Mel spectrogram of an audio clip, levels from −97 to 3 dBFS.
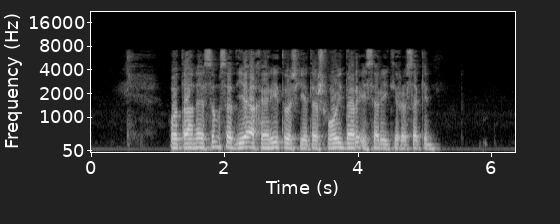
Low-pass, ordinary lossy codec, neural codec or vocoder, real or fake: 7.2 kHz; MP3, 64 kbps; none; real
